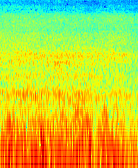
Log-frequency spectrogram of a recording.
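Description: Wind buffeting the microphone, a steady rushing noise with a flickering low rumble, over small waves washing onto a sandy beach.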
